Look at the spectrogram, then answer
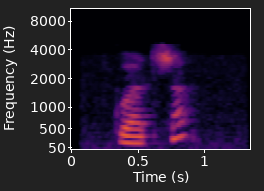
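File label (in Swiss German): "quatschel", Alsatian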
